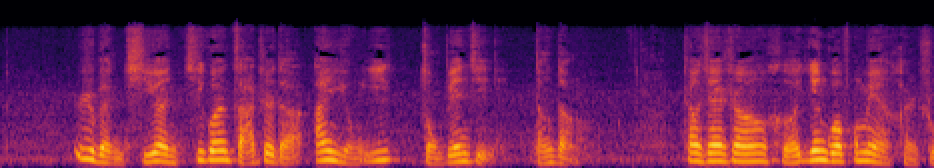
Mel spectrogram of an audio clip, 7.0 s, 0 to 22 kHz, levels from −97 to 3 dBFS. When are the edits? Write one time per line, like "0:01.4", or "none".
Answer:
0:05.0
